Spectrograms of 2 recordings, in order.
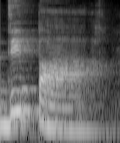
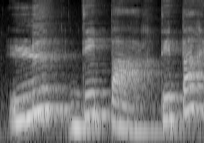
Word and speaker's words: départ: Le départ, départ es la partida, por ejemplo, en un aeropuerto, le départ o départ, y la hora o el vuelo, bien. Le départ, ahí, importante, T final no la pronunciamos, bueno, tenemos E accent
